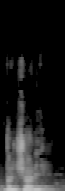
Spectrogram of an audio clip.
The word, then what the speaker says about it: Danshari: Esto me hizo investigar mucho de ver, por ejemplo, como en Japón, tiene una palabra que, se refiere al minimalismo que se pronuncia Danshari. Y Danshari se descompone en Dan, que es rechazar, Sha, que es descartar, Iri, que es separar.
